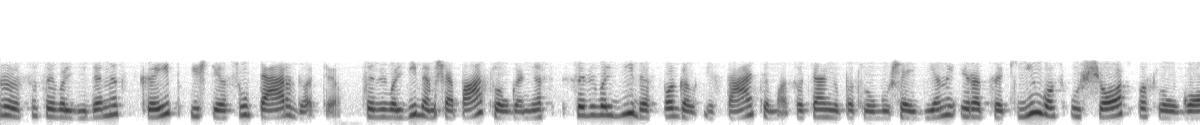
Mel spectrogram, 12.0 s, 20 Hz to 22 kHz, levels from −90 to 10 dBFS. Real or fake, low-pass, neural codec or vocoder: fake; 3.6 kHz; autoencoder, 48 kHz, 128 numbers a frame, DAC-VAE, trained on Japanese speech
